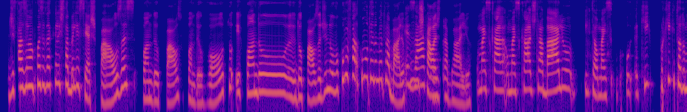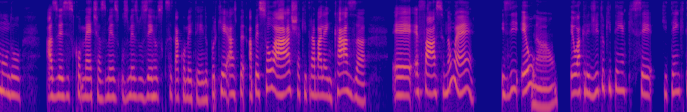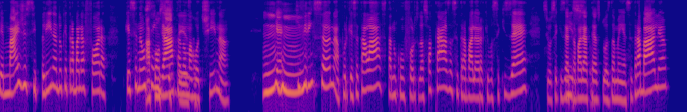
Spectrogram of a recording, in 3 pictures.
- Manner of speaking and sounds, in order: none
- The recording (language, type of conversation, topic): Portuguese, advice, Como posso criar uma rotina diária de descanso sem sentir culpa?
